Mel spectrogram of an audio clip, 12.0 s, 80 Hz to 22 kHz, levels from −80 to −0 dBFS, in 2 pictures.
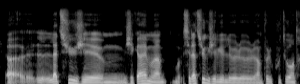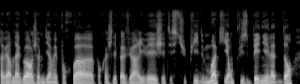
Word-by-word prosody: heu, 75 +1 -1
l 90 0 -2
là-dessus, 125 +5 +2
j'ai, 100 -2 +3
hem, 90 -3 -3
j'ai 95 +3 -3
quand 115 +5 +4
même 125 -2 +3
un 95 0 +2 0.2
bah, - - -9
c'est - - -1
là-dessus 130 +8 +2
que 135 - -2
j'ai 110 0 -1
eu 105 0 0
le 90 -2 0
le 85 - -3
un 85 0 -3
peu 110 +5 -5
le 105 - -4
couteau 100 +1 -4
en 100 - 0
travers 95 0 0
de 95 - -3
la 95 - +3
gorge 105 -2 +4
à 90 - -1
me 90 - -5
dire: 105 +3 0
«Mais 90 - -2
pourquoi, 95 -1 +2
heu, - - -7
pourquoi 95 +4 -9
je 90 -2 -8
l'ai 85 - -3
pas 90 +2 0
vu 95 +2 -3
arriver?» 90 +6 +1
J'ai 90 -3 -3
été 80 - -13
stupide, 120 -6 -7
moi 120 +8 +4
qui 110 -7 -4
en 95 +2 -1
plus, 110 0 -8
baignais 115 +4 +2
là-dedans, 105 +6 +1
95 Hz, 235 wpm, -24 LUFS, 90-115 Hz, 0.2 s, quand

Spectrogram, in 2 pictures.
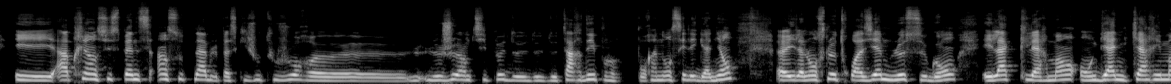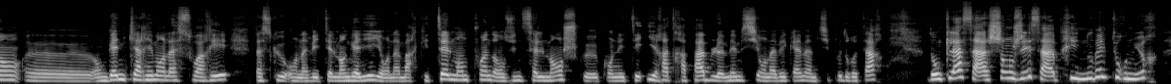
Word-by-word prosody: et 190 -3 +3
après 200 +6 0
un 240 -1 +4
suspense 235 -1 +1
insoutenable, 230 -4 -1
parce 175 -2 -4
qu'il 190 - -12
joue 210 +2 -5
toujours, 205 +1 -3
heu, 170 -1 +1
le 155 -1 -5 0.2
le 195 -2 -1
jeu 220 +4 +2
un 205 - -1
petit 205 +1 -8
peu 230 +6 -2
de 180 -2 -1
de 175 +1 -5
de 175 +1 -4
tarder 200 +5 +2
pour 180 -6 -8
pour 170 -2 -6
annoncer 200 +2 -2
les 195 -1 0
gagnants, 215 +10 +2 0.4
heu, 195 -1 +7
il 195 0 +4
annonce 205 +4 +2
le 240 -1 +4
3e, 210 +3 +3
le 225 +2 +6
2d 205 -1 0 0.3
et 185 - +5
là 215 +2 +6
clairement 210 0 +1
on 190 0 +2
gagne 210 0 +5
carrément, 215 0 +2
heu 160 -3 -4
on 165 - -2
gagne 215 +5 +4
carrément 210 -3 +1
la 190 0 -1
soirée 195 +3 -1 0.2
parce 175 -1 -5
qu'on 165 -5 -3
avait 160 +1 -2
tellement 170 -1 -1
gagné 180 +3 +2
et - - +1
on 155 -1 -2
a 160 - -4
marqué 160 +2 -6
tellement 215 +3 +2
de 210 - -2
points 215 +2 -4
dans 175 -4 -2
une 185 +3 -5
seule 180 0 -2
manche 200 +4 -3
que 160 -1 -3
qu'on 170 0 -6
était 170 +2 -3
irrattrapables 195 -3 -1
même 180 +2 -2
si 185 +4 -3
on 175 - -3
avait, 165 +1 -2
quand 180 - -6
même, 180 - -4
un 170 - -4
petit 165 - -13
peu 190 - -7
de 185 - -5
retard, 175 +6 -2 0.4
donc 235 +1 +4
là, 315 +3 +6
ça 260 -12 +3
a 210 - +5
changé, 285 +6 +1
ça - - +3
a 195 - +2
pris 290 +9 -1
une 245 - +4
nouvelle 335 +6 +1
tournure, 290 -4 0
195 Hz, 220 wpm, -19 LUFS, 175-220 Hz, 0.4 s, heu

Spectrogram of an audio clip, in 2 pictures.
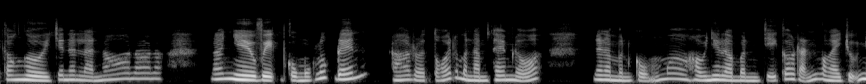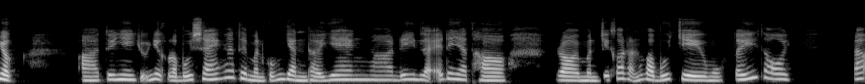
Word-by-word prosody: con 215 0 0
người, 195 -4 +5
cho 215 +5 -6
nên 210 -1 0
là 185 -2 -3
nó 225 +8 -4
nó 265 0 -6
nó 265 0 -9 0.5
nó 245 0 -1
nhiều 225 -6 +7
việc 185 0 +3
cùng 185 -2 -1
một 180 +4 -3
lúc 290 -1 -1
đến. 250 +7 +3 0.3
A, 200 +1 -2
rồi 190 -4 -3
tối 200 +9 -4
đó 300 - -7
mình 225 -7 +1
làm 180 -1 +1
thêm 210 0 +1
nữa, 185 +8 -1 0.5
nên 220 -1 0
là 210 - +2
mình 180 -2 0
cũng, 185 +7 -3
ơ 250 -2 -3
hầu 200 -3 -1
như 210 +2 +4
là 190 -2 +2
mình 175 -2 -1
chỉ 180 0 -3
có 245 +5 -2
rảnh 190 +9 -2
vào 215 - -1
ngày 175 -1 +1
Chủ - - -3
nhật, 230 -4 +5 0.6
ờ, 185 -1 -2
tuy 225 0 +1
nhiên 225 -1 +3
Chủ - - -3
nhật 235 -5 -1
là 180 - +1
buổi 190 +4 0
sáng 240 +3 0
á 320 - -1
thì 265 - +2
mình 180 -5 -1
cũng 220 +7 -2
dành 190 -5 +3
thời 180 -2 -1
gian, 215 0 +1
ơ, 205 -1 -3
đi 220 +3 -1
lễ, 220 0 -2
đi 260 0 0
nhà 225 -3 +2
thờ, 185 -2 +1 0.5
rồi 185 -2 +2
mình 180 -1 0
chỉ 200 - -2
có 270 - 0
rảnh 205 -2 -4
vào 215 -4 +3
buổi 205 +6 0
chiều 195 -4 +4
một 180 0 -3
tí 240 +8 +2
thôi. 245 -6 -1 0.6
Đó, 255 +2 -1
210 Hz, 250 wpm, -18 LUFS, 185-235 Hz, 0.6 s, nhiều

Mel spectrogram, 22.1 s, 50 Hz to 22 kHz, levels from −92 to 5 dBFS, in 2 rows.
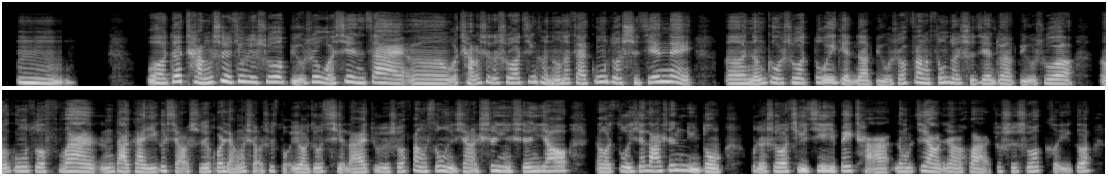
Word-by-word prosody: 嗯， 225 +1 +3 0.7
我 210 - +2
的 275 +1 +5
尝 230 -5 +2
试 275 -2 +4
就 280 +2 +3
是 245 - +2
说， 255 +1 +2
比 245 - -3
如 - - +1
说 255 +3 +1
我 205 -4 +1
现 230 0 +2
在， 220 -4 +3
嗯， 190 0 +1
我 195 - -1
尝 195 -2 -1
试 255 - -3
的 215 - -1
说 220 -1 -1
尽 255 +3 -3
可 230 -4 -1
能 180 0 0
的 205 - -1
在 200 -2 -1
工 255 +5 -1
作 230 -4 -1
时 215 0 -3
间 245 +6 +2
内， 235 -10 +3 0.3
呃， 195 +1 +1
能 180 0 +2
够 220 -2 -1
说 210 +1 0
多 115 - -1
一 120 - +2
点 - - -1
的， 165 0 0
比 155 - -8
如 145 - -3
说 195 +3 -3
放 220 -2 0
松 220 +3 -1
的 205 -3 0
时 180 -4 -5
间 180 -1 -1
段， 180 -2 -1
比 150 - -5
如 - - -1
说， 185 -1 +1 0.2
呃， 170 +2 -2
工 200 0 -1
作 195 -3 0
伏 185 +1 -7
案， 190 -3 +4
嗯， 175 +2 -1
大 185 -2 +1
概 180 -1 +1
1 165 +1 +1
个 210 +3 -1
小 200 -4 -2
时 175 +1 -2
或 190 -1 -1
2 190 -3 0
个 195 - 0
小 - - -4
时 210 - -5
左 - - -8
右 165 -1 +1
就 175 +2 -1
起 180 -3 -5
来， 165 +2 0
就 180 - -7
是 175 - 0
说 185 +1 -3
放 210 -3 +1
松 215 -2 0
一 - - -1
下， 185 -3 -2
伸 225 +2 0
一 195 - +1
伸 200 0 0
腰， 105 - +2 0.2
然 175 - -2
后 170 - +1
做 185 +1 0
一 - - 0
些 210 +1 -1
拉 215 -1 +3
伸 240 +2 0
运 275 - +3
动， 175 -7 +1 0.3
或 - - -6
者 - - +1
说 190 0 +2
去 100 - +1
接 110 +3 0
一 95 - +1
杯 210 +1 +1
茶， 165 -5 -2
那 185 - -2
么 180 -1 -1
这 220 - -5
样 185 -4 +3
的 170 -1 -1
话 170 -4 -1
就 195 - -9
是 180 -2 -5
说， 195 +1 -2
可 215 - -8
一 - - -5
个 195 +3 -2
195 Hz, 300 characters per minute, -22 LUFS, 180-220 Hz, 0.7 s, 的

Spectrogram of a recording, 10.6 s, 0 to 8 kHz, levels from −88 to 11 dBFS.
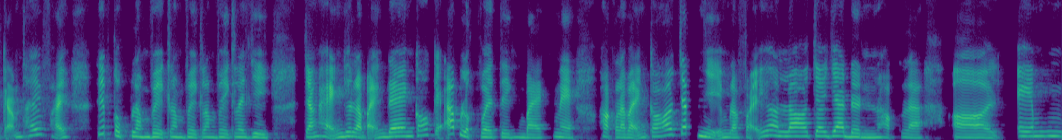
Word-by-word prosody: cảm 210 - +1
thấy 290 +9 -3
phải 335 - +1 0.3
tiếp 380 +2 0
tục 260 -2 -4
làm 215 -3 +1
việc, 210 -1 +1
làm 205 -2 -2
việc, 195 -2 -2
làm 200 -1 -2
việc 200 0 -4
là 205 - +1
gì? 185 -2 -2 0.3
Chẳng 205 +2 +4
hạn 215 -4 +3
như 235 - +1
là 200 -4 +5
bạn 195 +2 +2
đang 245 +2 +4
có 290 +4 -2
cái - - -5
áp 375 0 +4
lực - - -2
về 200 -2 +2
tiền 190 -1 -6
bạc 175 -1 0
nè, 190 -5 +1 0.2
hoặc - - +1
là 180 -1 +3
bạn 180 +1 +2
có 240 +8 +2
trách 385 0 +5
nhiệm 200 - -1
là 180 - +1
phải, 180 - -2
ơ, 280 0 0
lo 245 0 +3
cho 255 0 -1
gia 255 +1 +3
đình, 200 -5 -1
hoặc 185 -2 -4
là, 170 -3 -1 0.3
ờ, 180 -2 +3 0.3
em 255 0 -2
210 Hz, 250 wpm, -22 LUFS, 190-250 Hz, 0.3 s, là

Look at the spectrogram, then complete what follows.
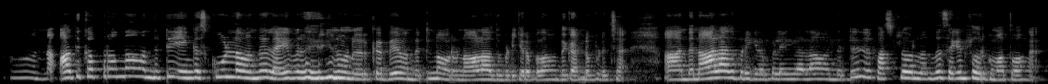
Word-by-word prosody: ஓ! - - -15 0.3
நா - - -2 0.2
அதுக்கப்புறம் 360 +3 -2
தான் 385 -1 -1
வந்துட்டு 315 +1 -1
எங்க 300 +1 +2
ஸ்கூல்ல 340 +1 0
வந்து 295 +3 +2
லைப்ரரின்னு 295 +3 +5
ஒண்ணு 250 -4 -1
இருக்கறதே 245 +1 -2
வந்துட்டு 245 +2 -6
நான் 260 -3 0
ஒரு 215 - -8
4வது 220 +1 +1
படிக்கிறப்ப 205 -1 -4
தான் 220 +1 -4
வந்து 220 0 -9
கண்டுபிடிச்சேன். 210 0 -8 0.4
அ - - 0
அந்த 230 +1 -3
4வது 305 +3 +6
படிக்கிற 255 -4 -5
பிள்ளைங்களல்லாம் 245 0 -5
வந்துட்டு 225 +5 -9 0.2
1 255 0 -4
புளோர்லருந்து 290 -1 +1
2ன்ட் 280 +1 0
புளோர்க்கு 265 -5 -1
மாத்துவாங்க. 215 0 -5
260 Hz, 170 wpm, -22 LUFS, 225-300 Hz, 0.4 s, 4வது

